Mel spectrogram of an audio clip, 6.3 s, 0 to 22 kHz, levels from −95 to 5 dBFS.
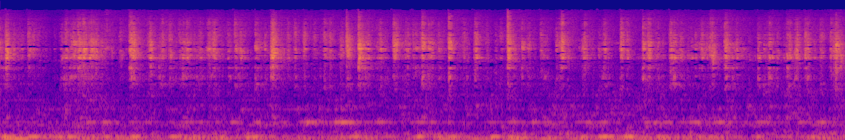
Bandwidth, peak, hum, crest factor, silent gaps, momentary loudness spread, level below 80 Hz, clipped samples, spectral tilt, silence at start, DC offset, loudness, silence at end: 17 kHz; -6 dBFS; none; 22 dB; none; 6 LU; -46 dBFS; under 0.1%; 0 dB/octave; 0 s; under 0.1%; -27 LUFS; 0 s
